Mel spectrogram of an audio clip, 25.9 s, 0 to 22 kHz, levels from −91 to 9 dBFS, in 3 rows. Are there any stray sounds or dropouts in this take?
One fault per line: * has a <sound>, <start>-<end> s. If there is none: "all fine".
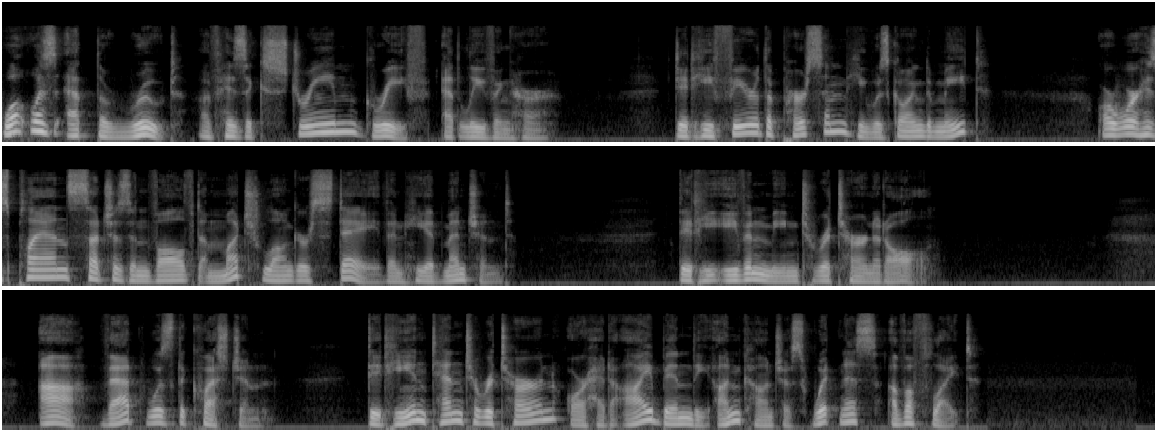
all fine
